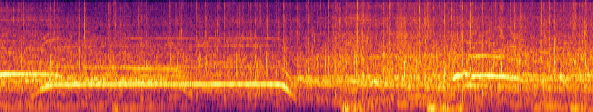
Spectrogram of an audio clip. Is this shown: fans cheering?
yes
